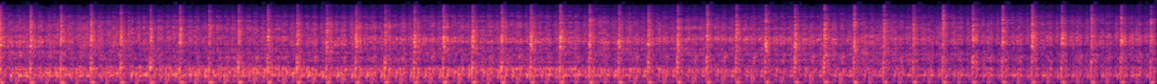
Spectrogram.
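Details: Briggs and Stratton Model FH single-cylinder engine on its wooden skid, after carburetor repair of a broken throttle shaft: holds a steady idle with a crisp, even beat; runs smoothly and sounds healthy.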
